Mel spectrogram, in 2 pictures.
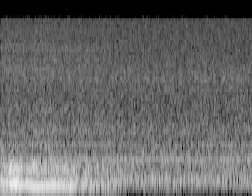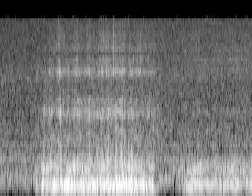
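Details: A sleeping dog makes soft snuffling snores with one louder rattling snore, over faint room hum; snoring.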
